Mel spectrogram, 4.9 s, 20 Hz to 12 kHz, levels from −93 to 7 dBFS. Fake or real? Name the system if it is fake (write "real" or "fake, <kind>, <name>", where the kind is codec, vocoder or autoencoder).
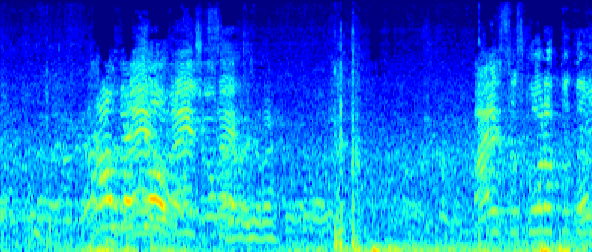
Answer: fake, vocoder, BigVGAN v2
